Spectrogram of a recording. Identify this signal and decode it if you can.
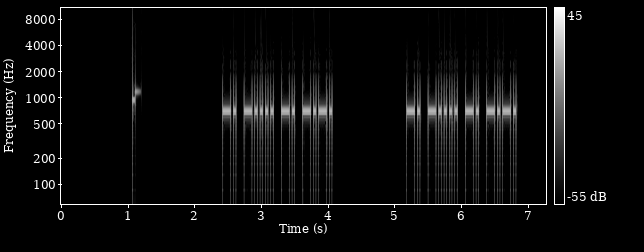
Morse code, heard as a keyed tone, about 30 wpm, 700 Hz. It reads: N6NC N6NC
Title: Easy Call Signs Repeated 3x - 30wpm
